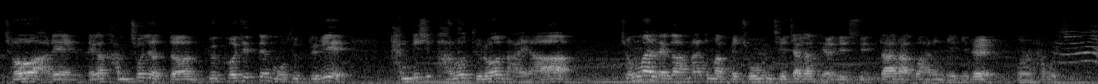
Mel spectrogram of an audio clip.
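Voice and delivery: normal talking voice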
